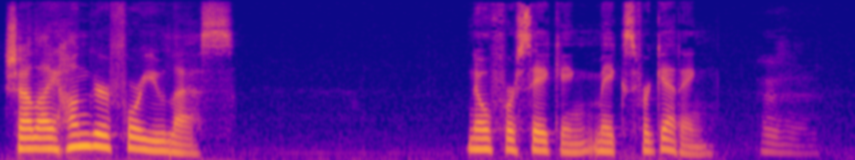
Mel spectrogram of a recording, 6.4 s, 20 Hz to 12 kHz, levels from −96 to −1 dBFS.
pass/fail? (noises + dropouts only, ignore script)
fail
